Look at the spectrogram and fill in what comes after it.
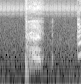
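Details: Single harsh cough burst over faint background hum, followed by a brief vocal sound, from a streamer during a video-game stream.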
